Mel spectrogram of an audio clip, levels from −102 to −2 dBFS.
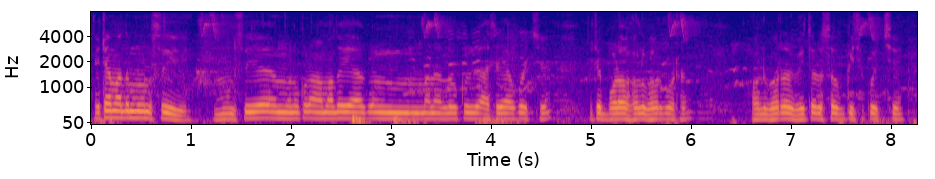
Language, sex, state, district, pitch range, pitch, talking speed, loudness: Bengali, male, West Bengal, Purulia, 145-165 Hz, 155 Hz, 190 wpm, -35 LUFS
